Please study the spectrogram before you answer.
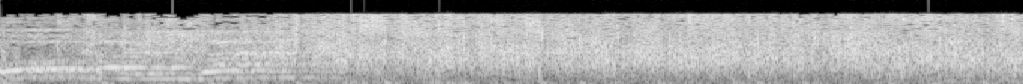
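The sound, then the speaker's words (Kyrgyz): Applause from a seated audience closing a deputy's speech on a Kyrgyz-language broadcasting law: dense, steady clapping held at an even level throughout, with a voice briefly over the opening moment. “Эл депутатынын сөзүнүн аягын олтургандар кол чабуу менен колдошту.”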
